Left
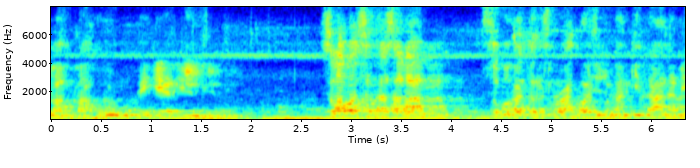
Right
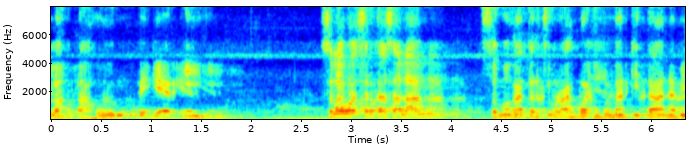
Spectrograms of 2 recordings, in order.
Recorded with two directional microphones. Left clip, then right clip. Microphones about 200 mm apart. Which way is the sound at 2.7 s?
45° right (ahead or behind).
